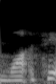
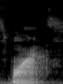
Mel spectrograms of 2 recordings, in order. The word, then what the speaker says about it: Swantz: Wants or Wantzi? I don't know. I'm saying Wantzi. Swantz. It's Swantz.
